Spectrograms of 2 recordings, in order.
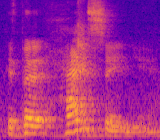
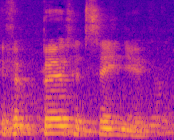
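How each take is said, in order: First: The word 'had' is stressed with a full vowel. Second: The word 'had' is unstressed with a reduced vowel. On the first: "if I want to stress it like this" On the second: "most of the time we don't say it like that"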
